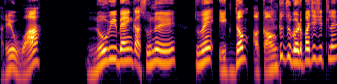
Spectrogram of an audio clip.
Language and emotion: Goan Konkani, surprised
